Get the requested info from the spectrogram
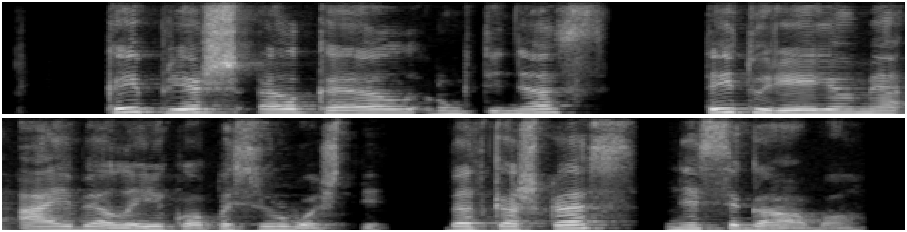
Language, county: Lithuanian, Klaipėda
